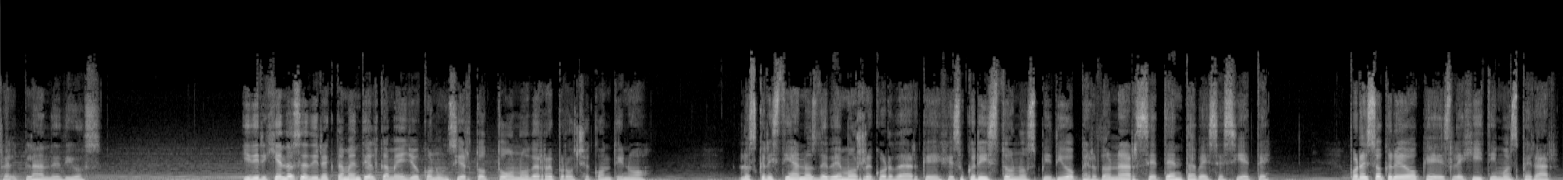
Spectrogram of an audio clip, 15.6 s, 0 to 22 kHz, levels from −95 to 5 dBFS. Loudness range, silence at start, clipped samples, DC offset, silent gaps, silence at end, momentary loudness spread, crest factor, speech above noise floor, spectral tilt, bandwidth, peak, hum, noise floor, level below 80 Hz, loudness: 3 LU; 0 s; under 0.1%; under 0.1%; none; 0.1 s; 10 LU; 18 dB; 25 dB; -6.5 dB/octave; 14.5 kHz; -2 dBFS; none; -44 dBFS; -46 dBFS; -20 LUFS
